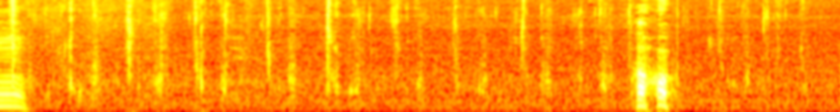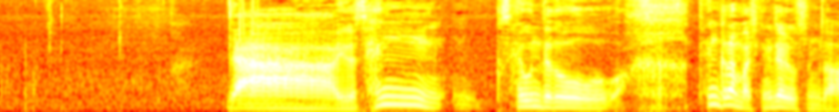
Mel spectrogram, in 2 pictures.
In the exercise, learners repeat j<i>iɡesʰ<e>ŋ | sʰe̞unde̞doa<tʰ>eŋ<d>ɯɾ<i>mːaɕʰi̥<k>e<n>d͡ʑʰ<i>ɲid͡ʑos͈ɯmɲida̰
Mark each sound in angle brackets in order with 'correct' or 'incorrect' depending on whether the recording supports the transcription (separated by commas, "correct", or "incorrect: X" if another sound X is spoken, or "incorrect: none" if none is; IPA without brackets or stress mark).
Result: incorrect: a, correct, correct, incorrect: ɡ, incorrect: a, correct, incorrect: ŋ, incorrect: a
